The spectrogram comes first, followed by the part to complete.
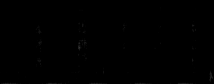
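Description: Near silence with a few faint, short scratchy rips as black cardstock is torn by hand along its edge to give it a rough, deckled look.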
